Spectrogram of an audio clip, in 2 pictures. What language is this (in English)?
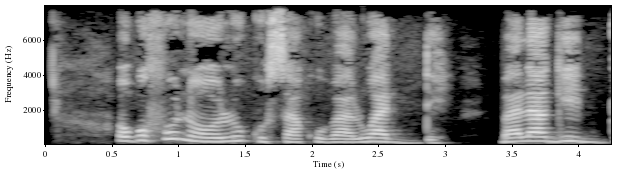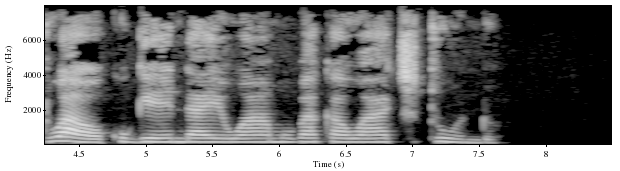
Ganda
